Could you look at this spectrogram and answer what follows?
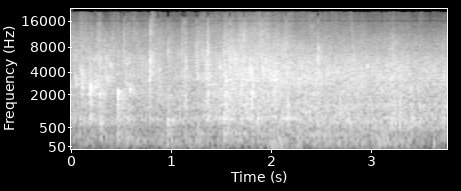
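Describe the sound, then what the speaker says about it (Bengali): Onions hitting hot oil in a pan while cooking chicken bhuna, a bright steady sizzle and crackle with a few sharper pops at the start, close and moderately loud with no voices. "এখন দিয়ে দিচ্ছি পরিমাণ মতো পেঁয়াজ"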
